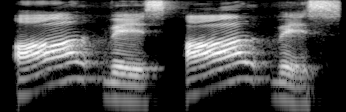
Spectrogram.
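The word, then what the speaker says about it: always: But which syllable is pronounced with greater force? First syllable is pronounced with greater force comparing with second syllable.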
